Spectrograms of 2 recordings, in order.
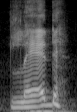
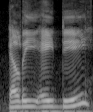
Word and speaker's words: lead: Lead, LEAD. Yeah. And lead. Like the Yeah. like the mineral. Right. And lead, Right. LEAD. Right. Like in leadership. Yeah. But lead, LED, as in leading.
